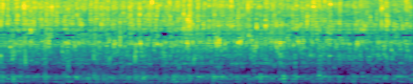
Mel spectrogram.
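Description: Water gushing steadily from a boiler drain during a well pressure tank replacement, a continuous close splashing rush with no voices.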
